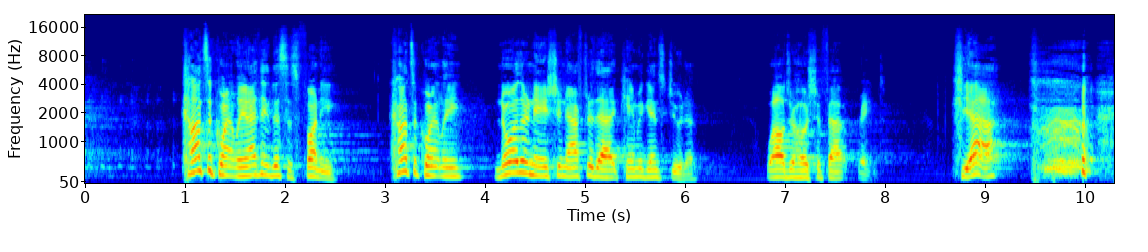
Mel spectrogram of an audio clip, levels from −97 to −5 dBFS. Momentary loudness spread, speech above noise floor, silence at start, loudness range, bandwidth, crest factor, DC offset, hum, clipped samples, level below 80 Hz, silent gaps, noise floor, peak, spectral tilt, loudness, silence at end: 15 LU; 46 dB; 1 s; 3 LU; 15 kHz; 20 dB; under 0.1%; none; under 0.1%; -80 dBFS; none; -77 dBFS; -12 dBFS; -5.5 dB/octave; -32 LUFS; 0 s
